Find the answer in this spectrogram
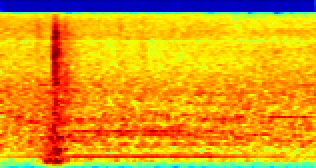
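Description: Room tone: a steady low hum over faint hiss, with one brief soft rustle about half a second in.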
